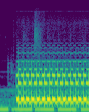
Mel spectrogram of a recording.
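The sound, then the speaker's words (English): An electronic telephone ringing, a loud trilling tone that pulses rapidly and steadily after a brief moment of low hum at the start, with no one speaking. “So I use that as inspiration, and I got this sample of a phone ringing.”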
